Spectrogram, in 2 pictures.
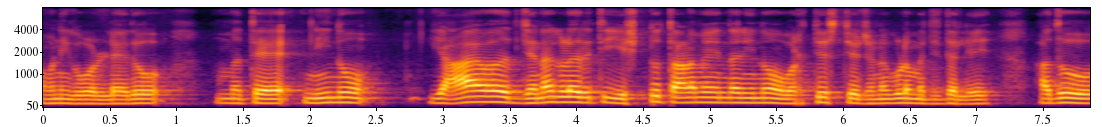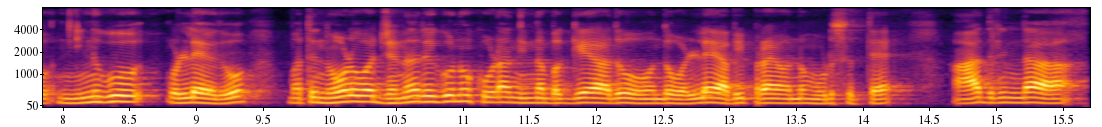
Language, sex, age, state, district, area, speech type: Kannada, male, 18-30, Karnataka, Tumkur, rural, spontaneous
